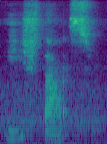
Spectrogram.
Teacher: Eu transformei o meu E num I. O meu S, em final de sílaba, ele é chiado, então ele é um ch, ele não é um s, tá? E aqui também o O, ato no final, vira um U.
